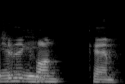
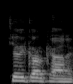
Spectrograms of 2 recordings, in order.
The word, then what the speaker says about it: chili con carne: chili con cam. Can. All right. Chili con carne it is.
